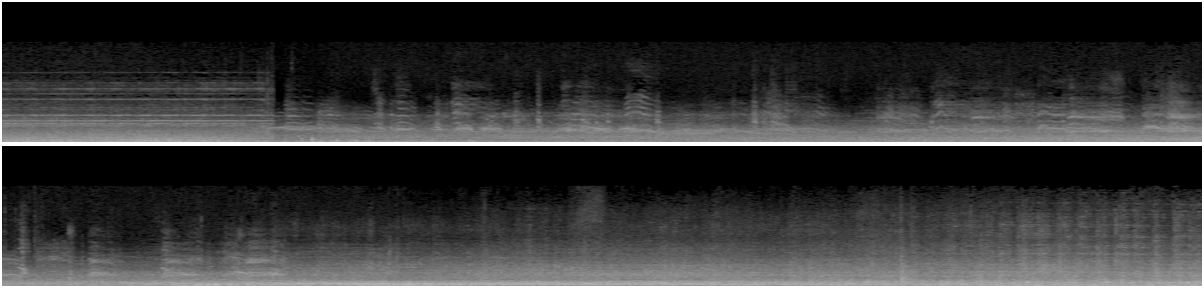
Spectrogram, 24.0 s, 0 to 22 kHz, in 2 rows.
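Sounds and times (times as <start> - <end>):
approaching freight train rumble: 0.0 - 24.0
crows cawing: 2.8 - 15.0.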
